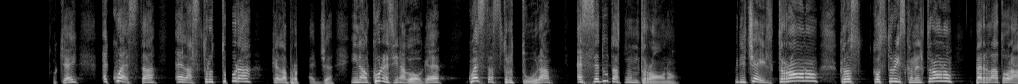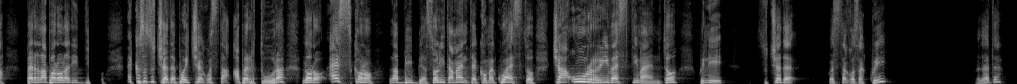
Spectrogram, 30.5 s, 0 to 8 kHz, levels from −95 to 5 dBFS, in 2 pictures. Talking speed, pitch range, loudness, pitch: 110 wpm, 170-235 Hz, -27 LUFS, 200 Hz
